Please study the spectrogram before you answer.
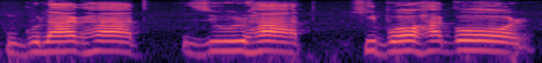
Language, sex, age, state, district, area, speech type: Assamese, male, 60+, Assam, Golaghat, rural, spontaneous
